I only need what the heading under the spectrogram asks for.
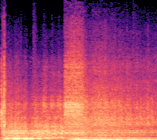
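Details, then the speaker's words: Ford Foxbody hot start: under a second of cranking, then it catches and settles into a steady idle; normal start with slight starter drag, starter possibly getting a little weak. "all right so as you can hear that started fairly normal the car still does drag a little bit that's fairly normal right there"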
